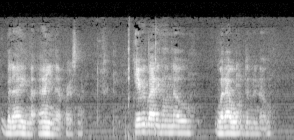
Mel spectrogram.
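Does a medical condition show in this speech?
No.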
